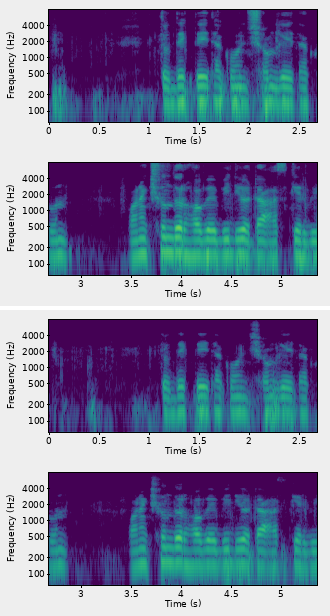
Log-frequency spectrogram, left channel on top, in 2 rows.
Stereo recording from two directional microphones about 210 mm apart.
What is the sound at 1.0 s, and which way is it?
Speech, 40° left (ahead or behind).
